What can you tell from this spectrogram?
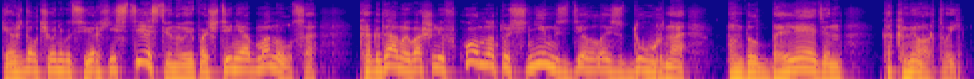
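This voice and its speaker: Expressive male audiobook narrator. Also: fairly high pitch, normal speed, no room sound, studio quality. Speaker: audiobook reader. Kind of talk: scripted narration of a classic novel.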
